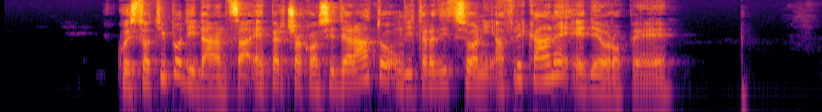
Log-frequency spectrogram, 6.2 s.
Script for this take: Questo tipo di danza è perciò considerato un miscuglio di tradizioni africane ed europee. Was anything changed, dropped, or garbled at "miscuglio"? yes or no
yes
